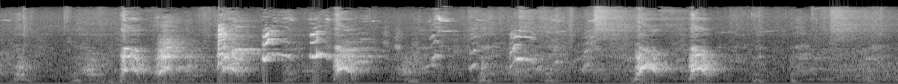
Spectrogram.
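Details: A litter of Border Collie puppies from Gem & Sky, barely moving on their first trip to the garden after their first vaccination, utter sharp, high yips in uneven bursts, with short quiet gaps between them.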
